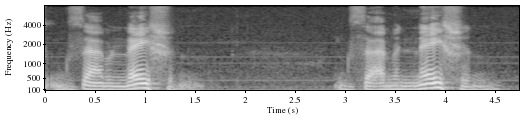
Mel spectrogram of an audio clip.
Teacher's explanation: second syllable gains less importance so it is said to receive secondary accent · so fourth syllable gains primary stress more importance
